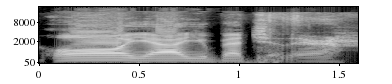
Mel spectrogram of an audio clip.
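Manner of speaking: put-on playful Midwestern Wisconsin accent. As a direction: lay on a folksy Wisconsin accent. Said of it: "getting my accent back".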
